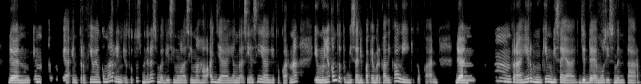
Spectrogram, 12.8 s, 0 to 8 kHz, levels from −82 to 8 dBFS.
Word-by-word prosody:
dan 200 -2 +5
mungkin 255 +6 -2
untuk 205 - -17 0.2
ya, 205 0 -1
interview 210 +3 -3
yang 230 - 0
kemarin 260 - -1
itu 215 +1 -7
tuh 265 +8 -8
sebenarnya 260 +4 -2
sebagai 210 -3 -2
simulasi 200 0 -2
mahal 205 0 -2
aja 215 -4 +1
yang 200 0 -2
nggak - - -3
sia-sia 220 +1 0
gitu. 205 0 -7
Karena, 205 +9 -1 0.3
ilmunya 220 +2 +3
kan 395 - +3
tetap 275 - -3
bisa 210 +1 +1
dipakai 205 0 -1
berkali-kali 210 +3 -1
gitu 225 - -14
kan, 215 -2 -7 0.3
dan 200 -1 +9 0.5
mmm, 300 -5 -3
terakhir 230 +6 +4
mungkin 240 +1 +2
bisa 225 0 0
ya, 195 -1 +1
jeda 210 0 +2
emosi 210 +1 -1
sebentar 200 -2 -3
215 Hz, 170 wpm, -23 LUFS, 205-235 Hz, 0.5 s, dan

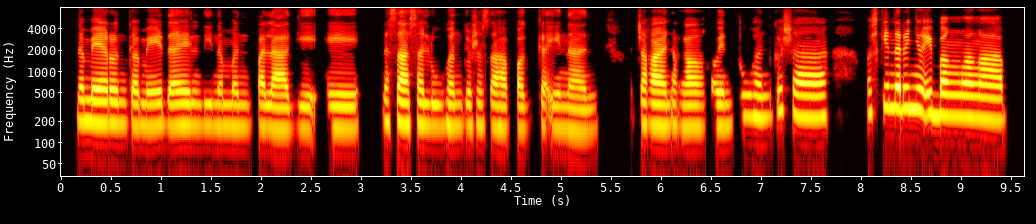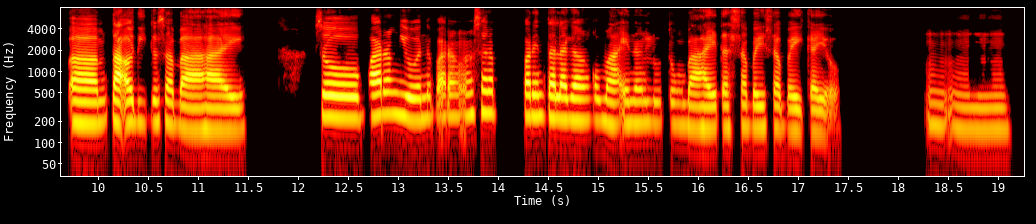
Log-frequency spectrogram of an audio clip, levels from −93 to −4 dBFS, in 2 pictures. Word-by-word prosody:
na 200 - -1
meron 190 -1 +3
kami 175 -1 -1
dahil 175 0 +1
hindi 175 - -5
naman 170 -1 -6
palagi, 160 -2 0
eh, 160 -1 -3 0.2
nasasaluhan 180 -3 +1
ko 175 0 -7
siya 175 - -6
sa 175 -1 -2
hapag-kainan 155 -2 -5 0.3
at - - -38
saka 175 -2 +4
nakakakuwentuhan 175 +6 -3
ko 275 - -7
siya, 230 -4 +3 0.4
maski 310 +4 -3
na 305 - +10
rin 300 0 +2
'yong 270 -4 +5
ibang 240 -1 +5
mga, 225 -1 +5 0.5
um, 185 -1 +4
tao 190 -3 +5
dito 190 0 -9
sa 185 -3 -3
bahay. 155 -1 +1 0.7
So, 225 -2 +2
parang 245 +2 +3
'yon, 215 0 -1
na - - -14
parang 235 - -3
ang 250 - -6
sarap 260 -1 -3 0.2
pa 235 - +3
rin 235 - -2
talagang 210 -2 +2
kumain 190 -3 -4
ng 190 0 -6
lutong-bahay 175 -4 -4
ta's 165 -1 -9
sabay-sabay 165 -3 -6
kayo. 145 -1 -7 0.9
Mm. 155 -3 -12
180 Hz, 145 wpm, -25 LUFS, 165-220 Hz, 0.9 s, na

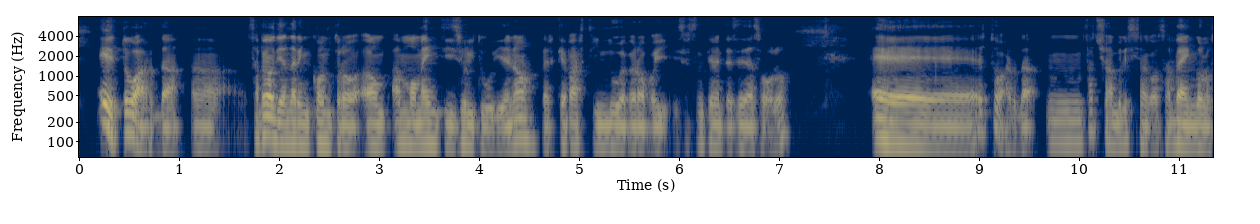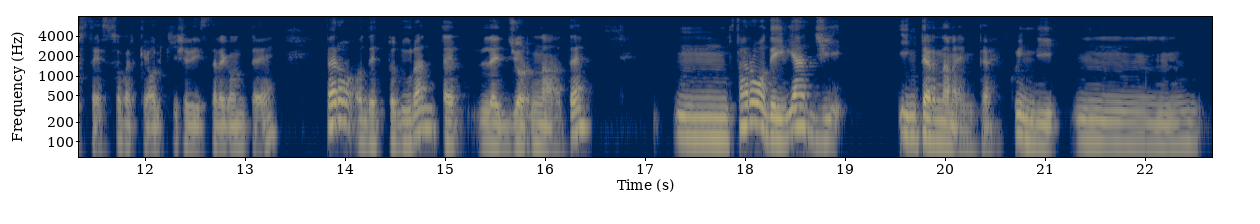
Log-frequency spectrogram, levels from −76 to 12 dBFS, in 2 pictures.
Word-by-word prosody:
E - - +7
io - - +9
etto: - - +1
"Guarda", 80 0 +4
uhm, 85 -3 -5 0.3
sapevo 125 -1 +6
di 100 - +4
andare 95 0 +3
incontro 90 -2 0
a - - +1
un 95 -1 +1
a 95 - -2
momenti 95 0 +1
di 85 - -3
solitudine, 85 -3 -2
no, 110 -2 0
perché 80 0 -5
parti 90 -1 -3
in 90 - -2
2, 90 -2 0
però 85 -1 0
poi 85 0 -4
sostanzialmente 90 -1 -6
sei 90 +2 -4
da 85 - 0
solo; 80 - -6 0.7
ehm, 90 -5 +5
ho - - -3
detto: - - -3
"Guarda, - - -4
mhmm, 100 0 -6
faccio 150 0 -8
una 95 - -2
bellissima 95 -2 -5
cosa, 80 +3 -5
vengo 90 -1 +4
lo 85 - -1
stesso, 85 - -8
perché - - -6
ho 85 - 0
il 85 +1 -6
piacere 85 +1 -7
di 85 - -3
stare 90 +1 -3
con 90 0 -4
te 135 +9 -4 0.4
però" 195 +3 +4
ho 145 - -4
detto: 100 0 -4
"Durante 100 -1 -1
le 95 -3 +1
giornate, 95 - -1 0.8
mhmm, 115 -2 0
farò 180 - +4
dei 115 -2 +4
viaggi 120 -9 +1 0.5
internamente, 90 - +1
quindi, 95 -8 -2
mhmm, 95 -2 -5
95 Hz, 155 wpm, -22 LUFS, 85-105 Hz, 0.8 s, io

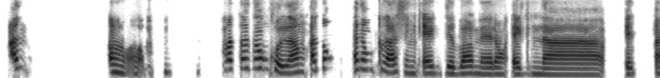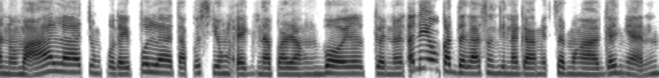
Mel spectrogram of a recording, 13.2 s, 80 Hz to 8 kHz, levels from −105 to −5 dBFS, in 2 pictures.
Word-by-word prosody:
An 375 - +1 0.9
oo. 220 - -4 0.9
Matanong 360 +2 +1
ko - - +2
lang, 230 +3 +4
anong 360 +5 -1 0.2
anong 325 -1 -1
klaseng 235 -5 +1
egg? 210 0 +5
'Di 205 -1 -1
ba 210 +2 +3
merong 195 -1 -1
egg 190 +1 +1
na 185 -2 +3 0.7
it 190 - 0 0.2
ano 190 -2 -1
maalat, 250 +4 +3
'yung 215 -1 -12
kulay 195 -1 -2
pula, 235 -2 0
tapos 210 +4 -5
'yung 210 -1 -5
egg 190 +2 0
na 185 -1 +1
parang 185 0 -1
boiled 205 -2 +2
ganun. 195 -1 -3
Ano 360 - +1
'yung 345 -3 +2
kadalasang 220 -3 +1
ginagamit 195 -2 -1
sa 205 - +1
mga 185 -1 -1
ganiyan? 205 -2 -2
210 Hz, 155 wpm, -23 LUFS, 190-235 Hz, 0.9 s, egg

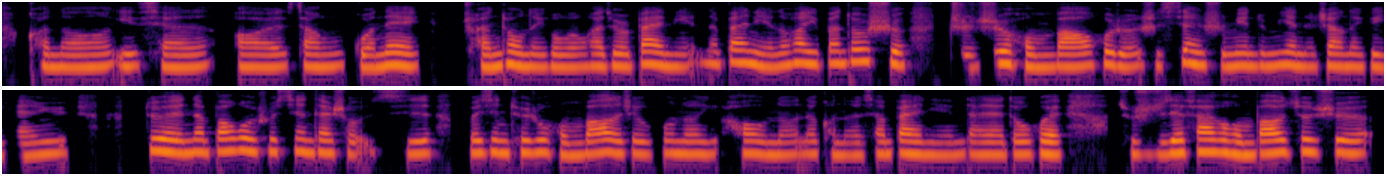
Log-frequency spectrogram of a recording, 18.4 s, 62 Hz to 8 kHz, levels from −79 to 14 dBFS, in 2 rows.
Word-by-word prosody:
可 200 - -5
能 190 +1 -1
以 200 -2 -1
前， 195 -1 -3
呃， 190 0 -1
像 200 0 -2
国 190 -2 -1
内 205 0 +3 0.2
传 190 0 -1
统 210 -1 +3
的 195 - 0
一 190 - -3
个 195 - -1
文 190 0 -2
化 200 0 -1
就 205 +1 -1
是 200 - +2
拜 220 +2 +3
年。 195 0 -3
那 230 -1 -4
拜 245 +1 +3
年 205 -4 +1
的 205 - -1
话， 240 0 +3
一 225 - +2
般 235 +2 0
都 260 +2 +2
是 230 -4 +1 0.3
纸 185 - -7
质 230 +4 +2
红 195 -4 -1
包， 195 +1 +3
或 220 +2 +1
者 195 -1 -1
是 205 - -7
现 230 +2 0
实 205 - -6
面 205 +1 +1
对 200 - -3
面 210 +1 0
的 195 0 -4
这 205 +2 -4
样 200 -1 0
的 195 - -2
一 - - -4
个 195 - -4 0.2
言 185 +2 -3
语。 210 +1 -3 0.5
对， 235 -3 +5
那 225 +1 +1
包 235 +2 +3
括 245 -1 +3
说 225 0 -3
现 235 0 -2
代 220 0 +1
手 205 -1 -4
机 215 -2 -4 0.2
微 215 - +2
信 220 0 0
推 215 +1 -1
出 220 +1 +1
红 190 -3 -3
包 210 +2 +5
的 215 - +2
这 210 0 -4
个 200 - -3
功 210 +1 -5
能 205 -1 -1
以 200 - -5
后 210 -2 -2
呢， 195 0 -3
那 205 0 -4
可 195 - -9
能 190 0 -5
像 200 +1 -3
拜 205 -1 +3
年， 195 0 -4
大 200 -1 -5
家 195 0 -1
都 200 +1 -1
会 200 -1 +4 0.4
就 205 - -7
是 200 0 -7
直 195 - -4
接 215 +1 +6
发 230 +1 +5
个 220 -1 +3
红 195 -2 +2
包， 215 +2 +6
就 230 +1 +1
是 215 -1 +1
205 Hz, 295 characters per minute, -22 LUFS, 195-220 Hz, 0.5 s, 接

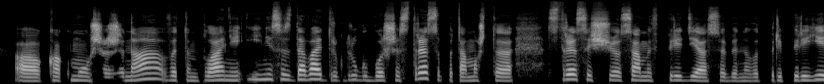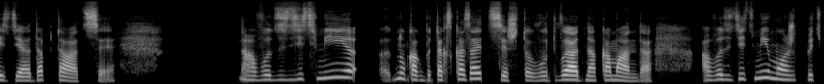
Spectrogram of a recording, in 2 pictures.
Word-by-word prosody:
а, 165 -3 +1
как 180 -2 -5
муж 190 -2 +4
и - - -4
жена 210 +9 +1
в 200 - -11
этом 185 -3 -9
плане, 195 +1 0
и 230 -1 -11
не 235 0 -6
создавать 230 +1 +2
друг 195 0 -11
другу 205 -1 -12
больше 190 +2 +2
стресса, 270 +2 +2
потому 180 0 -6
что 175 -1 0 0.3
стресс 230 0 +2
ещё 205 -1 +5
самый 190 -1 +1
впереди, 195 0 -5
особенно 165 0 -4
вот 170 0 -12
при 190 -2 -7
переезде 195 -1 -2
и - - +1
адаптации. 180 -4 +1 1.3
А - - -3
вот 215 +1 -7
с 215 0 +3
детьми, 285 +8 +1 0.3
э, - - -12
ну, 270 -1 -5
как 220 -4 +1
бы 210 - -9
так 215 0 0
сказать, 255 0 +3
э, 195 - -1
что 185 +1 +2
вот 190 0 -10
вы 215 +2 +5
одна 195 -1 0
команда. 190 -5 -1 0.5
А 210 - -5
вот 230 +1 -5
с 215 - -7
детьми, 280 +6 -3
может 230 -6 -1
быть, 225 -1 -7
200 Hz, 180 wpm, -24 LUFS, 185-225 Hz, 1.3 s, ещё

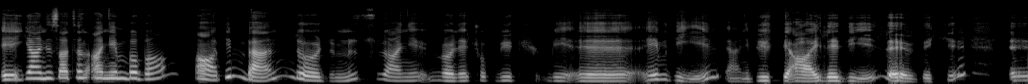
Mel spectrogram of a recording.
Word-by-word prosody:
Eee, 220 0 +4
yani, 275 0 +5
zaten 305 0 +2
annem, 285 -1 +3
babam, 280 +4 +1 0.3
abim, 285 - 0
ben 205 - +3
dördümüz, 180 - -1
yani, 175 -4 -5
böyle 170 -2 -2
çok 180 0 -15
büyük 180 -1 -11
bir, 170 0 -11
eee, 155 -1 -1
ev 225 0 -2
değil, 175 - -7
yani, 135 -2 -14
büyük 175 0 -3
bir 155 -3 +4
aile 165 +2 +3
değil 165 - -7
evdeki, 145 - +1 0.4
eee, 190 +2 -4
180 Hz, 135 wpm, -25 LUFS, 160-260 Hz, 0.4 s, yani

